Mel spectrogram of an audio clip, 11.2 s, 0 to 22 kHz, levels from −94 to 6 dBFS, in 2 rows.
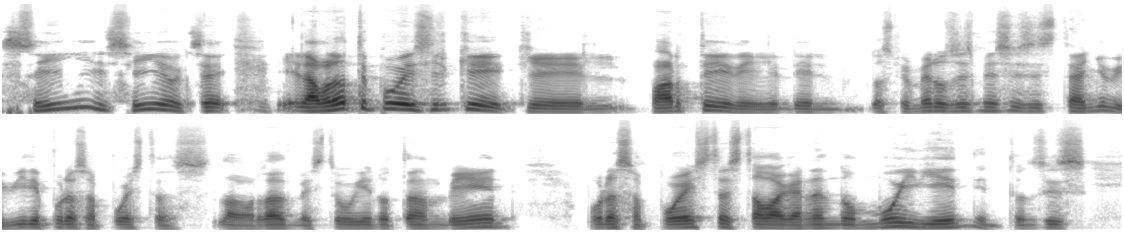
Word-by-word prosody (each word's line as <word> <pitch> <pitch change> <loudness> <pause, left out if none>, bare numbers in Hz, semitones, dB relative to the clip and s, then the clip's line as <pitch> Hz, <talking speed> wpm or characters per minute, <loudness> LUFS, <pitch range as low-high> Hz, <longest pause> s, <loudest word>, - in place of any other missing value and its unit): Sí, 200 - -3
sí, 175 +4 -1
o 155 - +2
se 135 +1 0 0.2
la 125 -2 +8
verdad, 200 - +10
te - - -2
puedo 200 -2 +8
decir 180 0 +4
que 170 -10 +2
que 105 -3 -2
l 100 0 -10
parte 125 +5 +2
de 95 -2 -5
del 95 -3 -9
los - - -11
primeros 130 -1 -3
10 125 0 -6
meses 130 -1 -6
de 115 - -7
este 115 0 -5
año 125 +6 -3
viví 110 -1 -7
de 115 - -2
puras 115 -2 -4
apuestas, 100 -5 -9
la - - -4
verdad, 100 +3 -1
me - - -11
estuvo 105 +4 -8
yendo 105 -1 -5
tan 100 -1 -4
bien, 125 +4 -1 0.4
puras - - -2
apuestas, 115 +2 0
estaba 110 -1 +4
ganando 105 +1 -2
muy 130 +7 -1
bien. 120 +4 0
Entonces, 105 - -10
115 Hz, 215 wpm, -25 LUFS, 105-135 Hz, 0.4 s, verdad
